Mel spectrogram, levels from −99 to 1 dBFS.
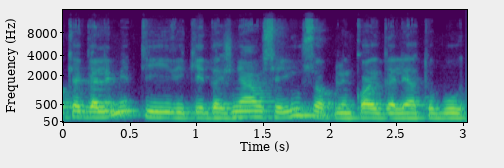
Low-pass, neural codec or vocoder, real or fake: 14.4 kHz; none; real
